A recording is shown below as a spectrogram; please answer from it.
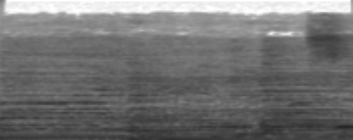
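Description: Live rock band playing a song, with electric guitars and singing.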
